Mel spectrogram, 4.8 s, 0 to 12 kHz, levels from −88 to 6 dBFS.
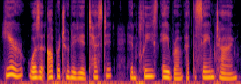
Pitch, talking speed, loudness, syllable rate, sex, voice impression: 200 Hz, 175 wpm, -18 LUFS, 5.3 syllables/s, female, feminine, adult-like, slightly relaxed, slightly dark, soft, raspy, intellectual, friendly, reassuring, lively, kind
